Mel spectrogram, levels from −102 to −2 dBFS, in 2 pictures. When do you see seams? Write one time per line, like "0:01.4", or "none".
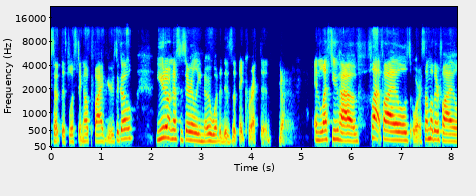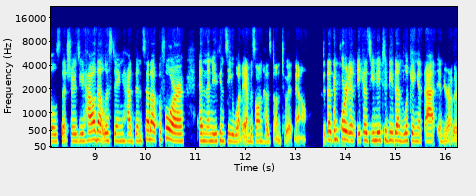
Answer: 0:13.8

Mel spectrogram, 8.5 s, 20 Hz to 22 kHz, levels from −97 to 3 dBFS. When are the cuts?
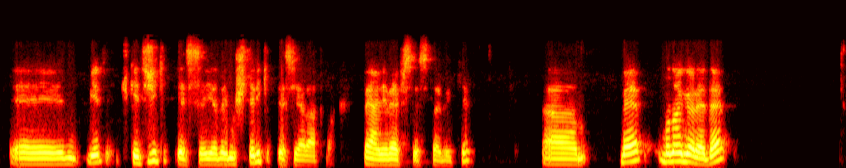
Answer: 0:03.6

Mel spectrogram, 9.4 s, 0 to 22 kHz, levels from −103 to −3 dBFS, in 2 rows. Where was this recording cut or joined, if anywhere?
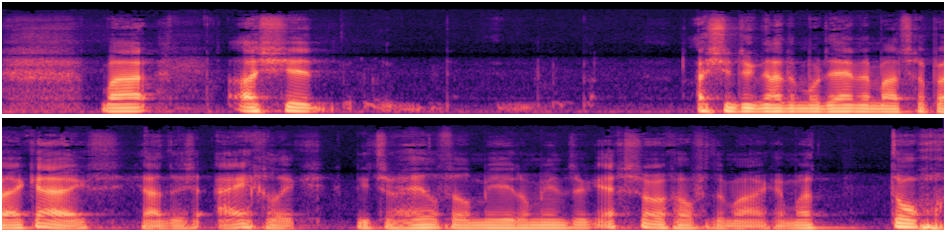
0:06.4

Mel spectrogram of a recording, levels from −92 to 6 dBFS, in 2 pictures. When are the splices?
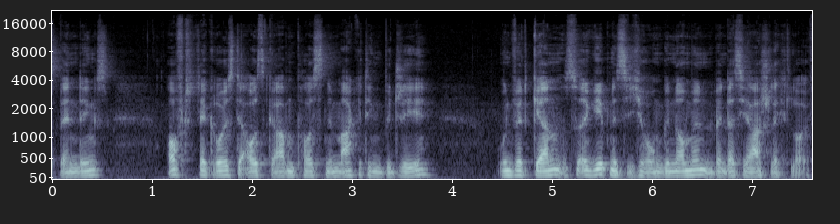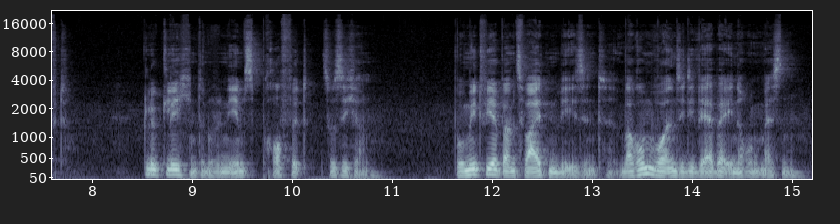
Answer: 0:09.0
0:11.4

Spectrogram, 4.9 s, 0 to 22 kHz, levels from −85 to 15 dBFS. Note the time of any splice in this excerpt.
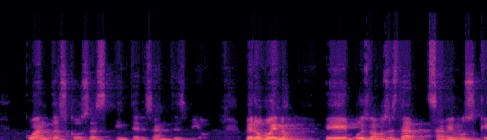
0:02.4

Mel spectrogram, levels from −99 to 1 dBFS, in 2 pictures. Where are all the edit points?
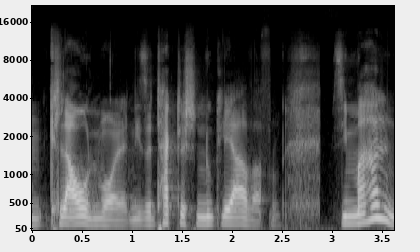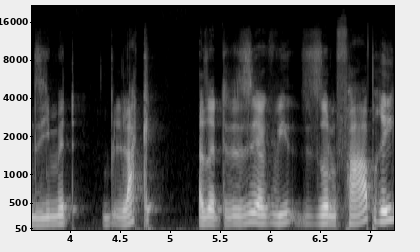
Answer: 0:02.9

